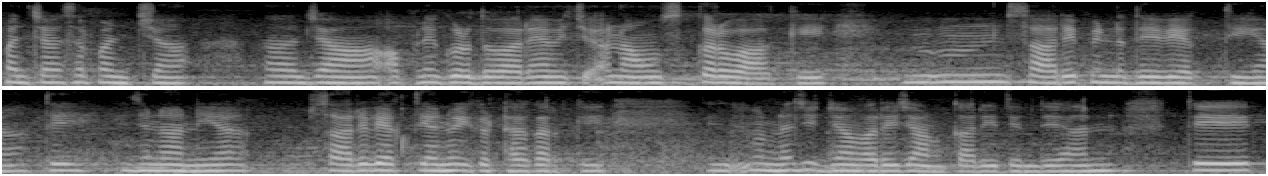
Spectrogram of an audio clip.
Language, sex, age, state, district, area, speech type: Punjabi, female, 18-30, Punjab, Sangrur, rural, spontaneous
